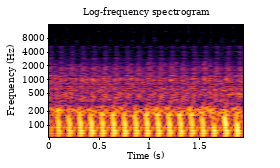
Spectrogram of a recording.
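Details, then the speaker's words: Ransomes Marquis mower with Kohler engine: steady, even low putter of about nine beats a second with no misses or knocks; idling smoothly and healthily. "Just do sound good. Listen to it, just purring away. Lovely, lovely, lovely."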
